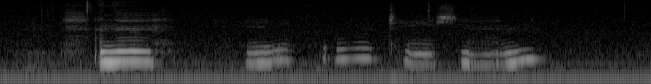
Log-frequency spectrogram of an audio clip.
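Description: A young girl talks calmly close by.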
